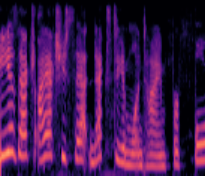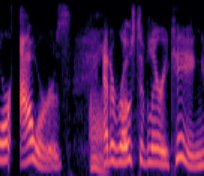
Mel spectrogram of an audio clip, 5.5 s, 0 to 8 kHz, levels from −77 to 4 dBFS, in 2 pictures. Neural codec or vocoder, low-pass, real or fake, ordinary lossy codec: none; 7.2 kHz; real; Opus, 24 kbps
